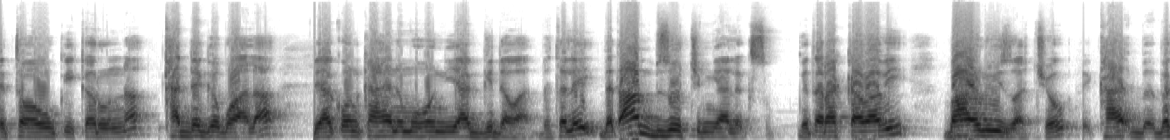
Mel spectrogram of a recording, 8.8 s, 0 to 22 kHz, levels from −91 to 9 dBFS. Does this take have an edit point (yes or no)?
no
